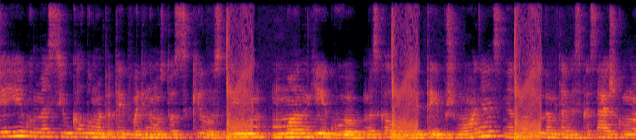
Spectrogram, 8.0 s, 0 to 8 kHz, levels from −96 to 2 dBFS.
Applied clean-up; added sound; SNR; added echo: none; Fart; 9 dB; reverberation time 0.6 s.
